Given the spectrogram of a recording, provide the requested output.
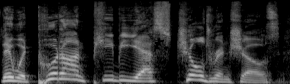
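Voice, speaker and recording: A man's voice: a little high, very animated, measured pace, a bit bright, no room sound, studio quality. A man with a Midwestern accent co-hosting a podcast, telling news stories in a jokey, rambling way. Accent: Midwestern American. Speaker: podcast co-host. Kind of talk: casual comedic chat.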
